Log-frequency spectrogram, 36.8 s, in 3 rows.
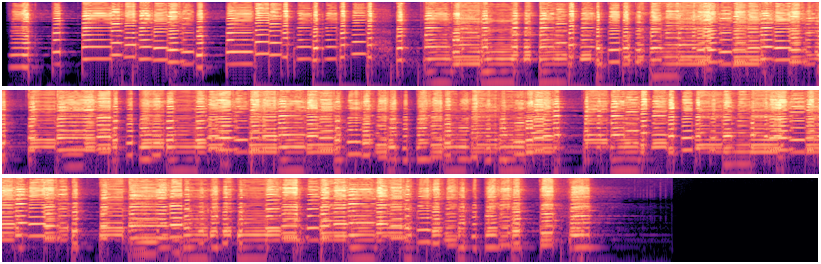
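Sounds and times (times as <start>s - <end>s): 
Molly dance tune chorus: 1.2s - 33.5s.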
